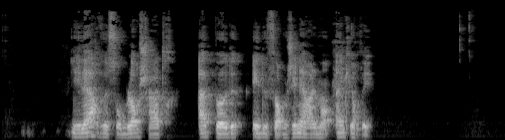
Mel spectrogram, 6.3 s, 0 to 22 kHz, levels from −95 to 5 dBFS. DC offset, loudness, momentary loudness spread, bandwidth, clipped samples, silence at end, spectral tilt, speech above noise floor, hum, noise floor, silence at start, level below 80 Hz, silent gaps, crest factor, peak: under 0.1%; -25 LUFS; 9 LU; 16 kHz; under 0.1%; 1.65 s; -4.5 dB/octave; 65 dB; none; -90 dBFS; 0.9 s; -68 dBFS; none; 20 dB; -8 dBFS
